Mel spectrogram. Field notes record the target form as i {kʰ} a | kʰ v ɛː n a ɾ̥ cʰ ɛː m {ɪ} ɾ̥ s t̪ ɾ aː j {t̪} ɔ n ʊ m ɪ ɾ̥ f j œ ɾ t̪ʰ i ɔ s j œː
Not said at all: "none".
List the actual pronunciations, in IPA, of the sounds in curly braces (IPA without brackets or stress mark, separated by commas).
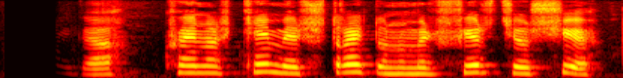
k, ɪ, t̪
